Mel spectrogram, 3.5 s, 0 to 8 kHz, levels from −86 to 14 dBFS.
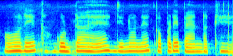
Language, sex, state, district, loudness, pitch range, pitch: Hindi, female, Uttar Pradesh, Saharanpur, -16 LUFS, 180-195 Hz, 185 Hz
